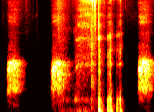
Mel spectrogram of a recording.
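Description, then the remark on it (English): Dogs sitting on a windowsill and looking out the window bark: three short, clipped barks spaced apart, with a muffled voice-like vocal sound between the second and third. The barks are moderately loud. “So whenever they see something, they're like, oh, it's time to bark now.”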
